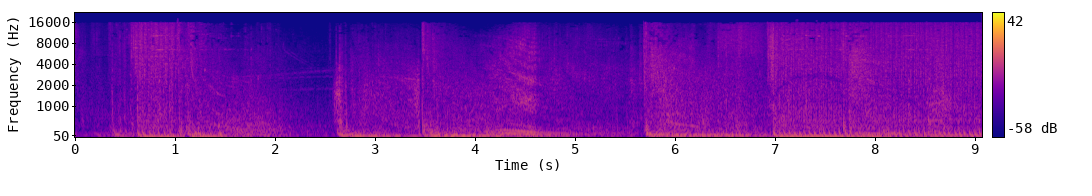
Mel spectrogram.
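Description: Video-game gunfire and grenade explosions form a dense, loud barrage of rapid shots and heavy booms, nearly continuous, with a few abrupt drops where the firing briefly cuts out.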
